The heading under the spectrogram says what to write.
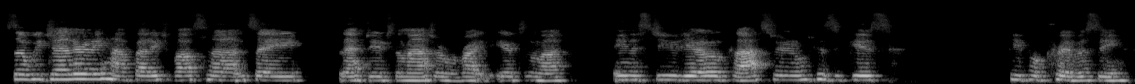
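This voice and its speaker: A woman leading a live yoga class with playful, encouraging cues and breath counts, her voice going hoarse. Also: medium pitch, fairly even intonation, measured pace. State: losing her voice. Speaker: yoga teacher. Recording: echoey room.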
